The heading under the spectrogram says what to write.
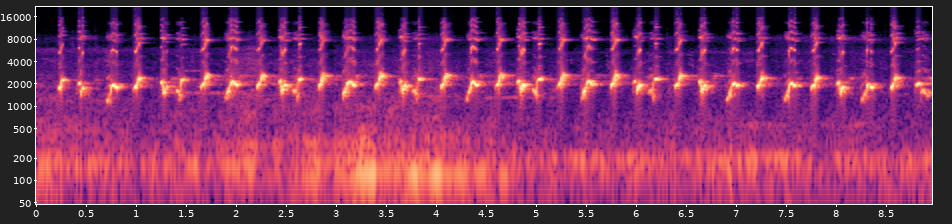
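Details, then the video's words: Yellow-vented Bulbul (trucukan) in long 'ropel' song style, used as a training and prompting recording for caged birds. Rapid, steady series of bright, slurred chirps near the same pitch, about four per second, with faint low hum beneath. "Pancingan dan masteran trucuk ropel panjang"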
